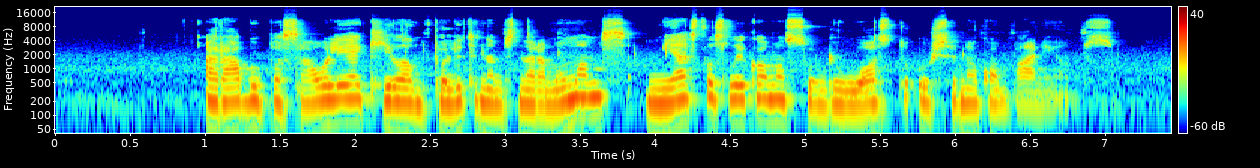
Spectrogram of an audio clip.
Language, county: Lithuanian, Panevėžys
